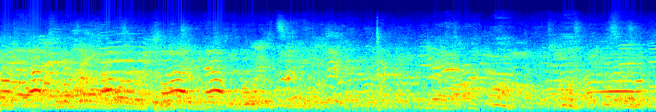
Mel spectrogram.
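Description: Spectators' voices talking and calling out over one another, an indistinct chatter of several people.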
